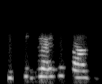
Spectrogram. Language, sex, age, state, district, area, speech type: Bengali, female, 30-45, West Bengal, Howrah, urban, conversation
